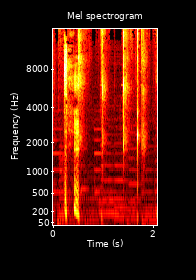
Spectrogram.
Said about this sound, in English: Wait, are we doing the slow clap version of the snaps?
